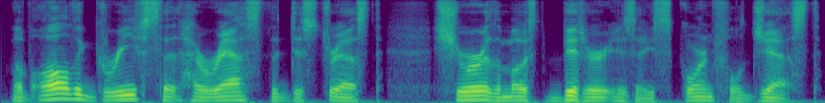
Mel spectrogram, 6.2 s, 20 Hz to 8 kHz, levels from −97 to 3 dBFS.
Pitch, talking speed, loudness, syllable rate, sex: 105 Hz, 155 wpm, -20 LUFS, 3.6 syllables/s, male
